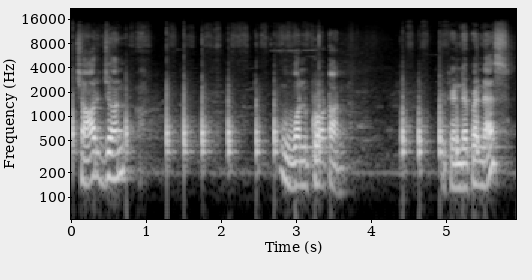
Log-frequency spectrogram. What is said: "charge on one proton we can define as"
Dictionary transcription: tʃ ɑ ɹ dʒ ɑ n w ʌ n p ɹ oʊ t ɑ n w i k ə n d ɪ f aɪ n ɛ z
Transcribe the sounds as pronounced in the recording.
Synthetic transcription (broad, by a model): tʃ ɑ ɹ dʒ ɑ n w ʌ n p ɹ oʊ t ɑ n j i k ə n d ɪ p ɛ n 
